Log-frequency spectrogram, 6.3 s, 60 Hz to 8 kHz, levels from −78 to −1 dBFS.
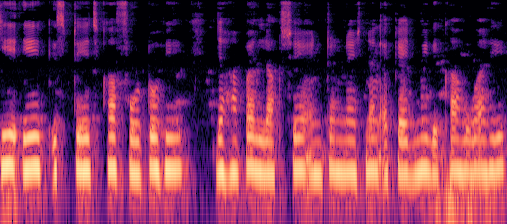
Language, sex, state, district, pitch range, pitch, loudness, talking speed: Hindi, female, Bihar, Jamui, 185-195 Hz, 190 Hz, -14 LUFS, 130 wpm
